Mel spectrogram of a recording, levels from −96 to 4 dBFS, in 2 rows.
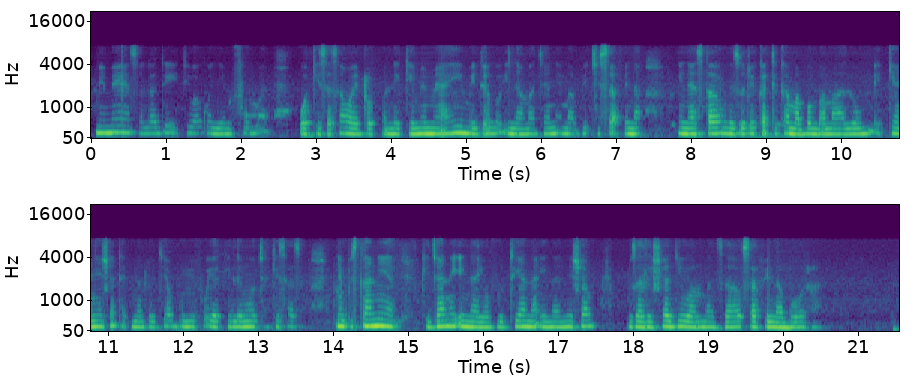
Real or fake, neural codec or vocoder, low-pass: fake; codec, 16 kHz in and 24 kHz out, 1 kbps, XY-Tokenizer; 7.2 kHz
